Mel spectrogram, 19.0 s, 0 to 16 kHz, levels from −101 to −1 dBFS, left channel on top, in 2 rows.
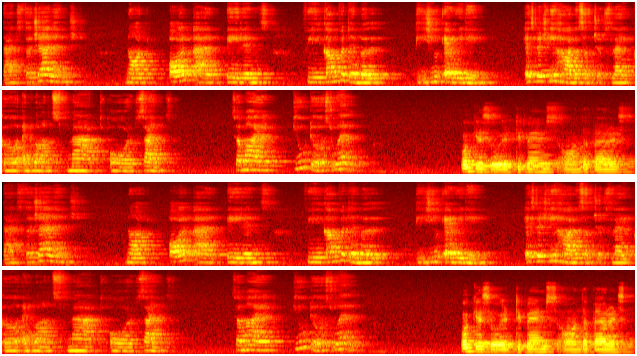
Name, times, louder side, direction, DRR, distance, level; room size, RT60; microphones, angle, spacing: voice 1, 0.0-1.1 1.8-4.2 4.5-5.7 6.2-7.3 7.8-12.0 12.9-14.8, left 2 dB, 40° left, -1 dB, 1.5 m, -31 dB
voice 2, 16.4-18.8, right 1 dB, 70° right, -2 dB, 1.6 m, -24 dB
27.5 x 11.0 x 2.4 m, 0.91 s
head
